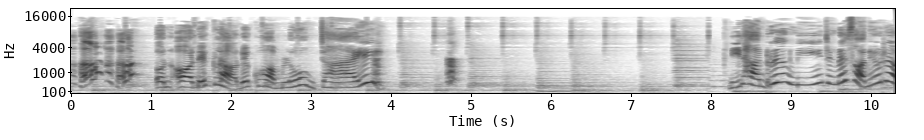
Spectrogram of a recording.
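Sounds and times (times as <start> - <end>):
speech: 0.0 - 4.1, 4.7 - 4.9, 8.2 - 10.3
dog barking: 4.6 - 5.0
sharp high dog yelp: 4.7 - 4.9.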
